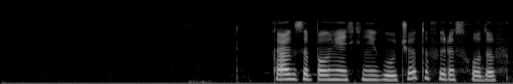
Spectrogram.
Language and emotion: Russian, neutral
